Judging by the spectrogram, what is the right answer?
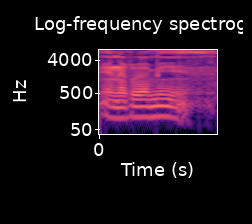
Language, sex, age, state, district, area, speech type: Assamese, male, 45-60, Assam, Darrang, rural, spontaneous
